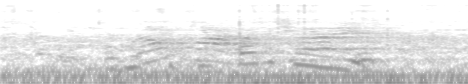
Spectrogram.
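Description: Children's voices chattering indistinctly in the background from about half a second in until near the end, over a steady low hum.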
